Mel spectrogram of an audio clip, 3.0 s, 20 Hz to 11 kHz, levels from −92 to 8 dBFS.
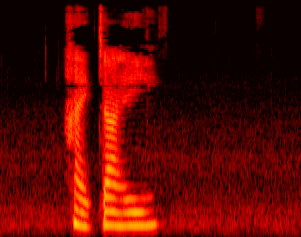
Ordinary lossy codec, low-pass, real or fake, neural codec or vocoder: AAC, 48 kbps; 9.9 kHz; real; none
